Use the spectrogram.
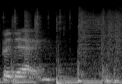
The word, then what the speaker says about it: bidet: The 4-day, that rhymes with day, bidet.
